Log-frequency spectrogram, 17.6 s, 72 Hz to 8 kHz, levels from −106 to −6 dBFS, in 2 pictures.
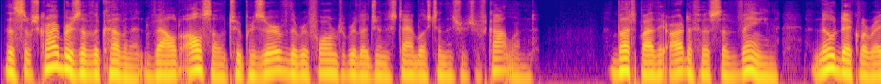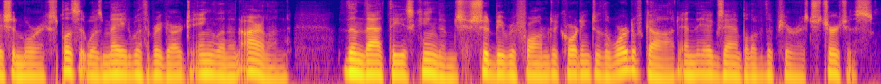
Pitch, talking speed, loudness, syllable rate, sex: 120 Hz, 190 wpm, -19 LUFS, 5.9 syllables/s, male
